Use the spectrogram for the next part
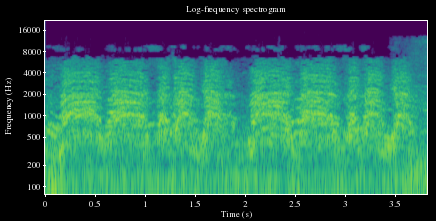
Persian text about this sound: یک هفته پس از ریزش بخش‌هایی از ساختمان متروپول آبادان، معترضان همچنان در خیابان‌ها علیه فساد و سوء مدیریت مقام‌های جمهوری اسلامی شعار می‌دهند.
